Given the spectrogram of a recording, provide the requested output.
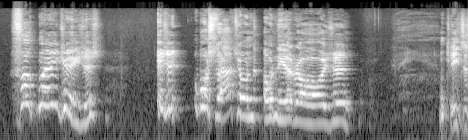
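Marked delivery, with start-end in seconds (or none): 0.2-5.3 put-on slow, unhurried, drawn-out Birmingham accent. Telling a joke about the disciples, a disciple speaks in a Brummie accent. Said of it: "if it was in Brummie".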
